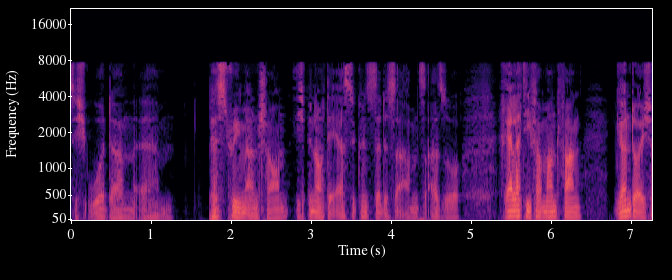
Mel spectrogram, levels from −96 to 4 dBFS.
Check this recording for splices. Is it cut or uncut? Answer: uncut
